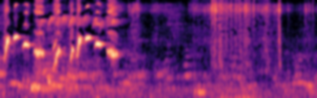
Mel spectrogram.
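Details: Caged greater green leafbird song, played to prompt other caged birds to sing: a quick run of rising and falling whistled notes for under two seconds, then a low background hiss and faint high hissing.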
